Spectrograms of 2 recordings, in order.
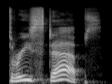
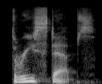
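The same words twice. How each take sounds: First: Joyful cry. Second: Said in the usual way. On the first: A narrator's reading. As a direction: shout it out in delight. Husband cheers her first steps.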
